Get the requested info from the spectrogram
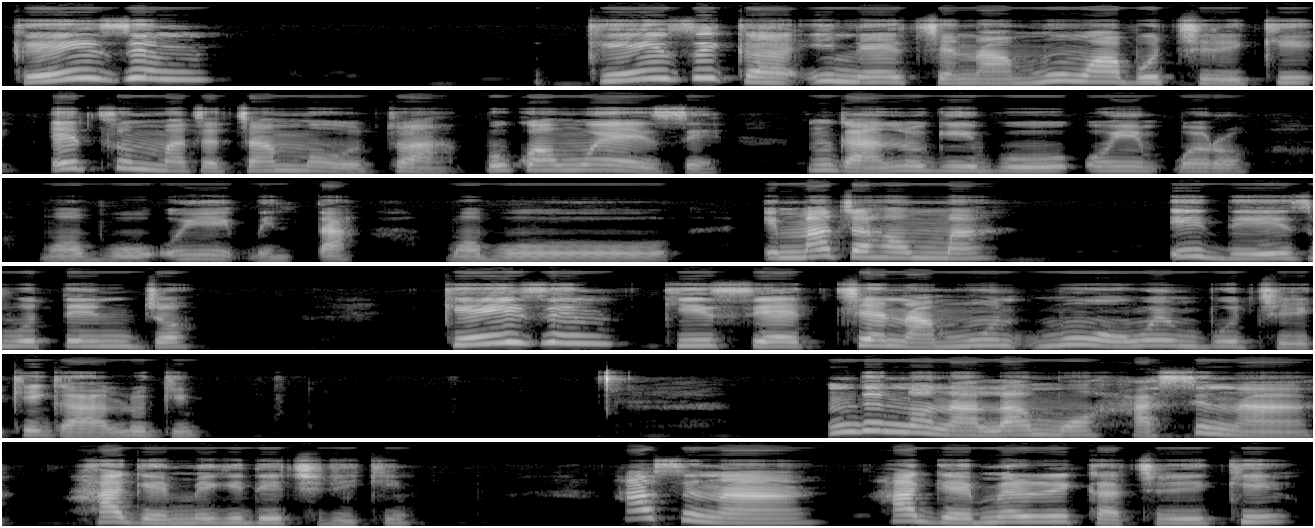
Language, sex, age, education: Igbo, female, 46-60, tertiary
